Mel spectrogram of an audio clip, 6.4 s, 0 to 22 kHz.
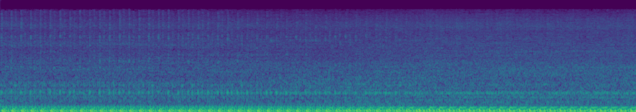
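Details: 2018 Harley-Davidson Road King Special V-twin, started after installing and programming a Vance & Hines FP3 fuel management tuner: steady deep lumpy idle with an even loping beat, no misses or stumbles; running normally.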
